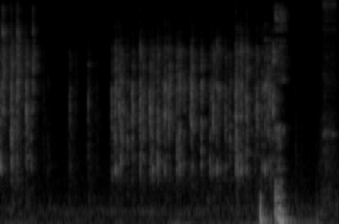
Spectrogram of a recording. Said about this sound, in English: every man got the loudest, clackiest keyboard you've ever heard.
